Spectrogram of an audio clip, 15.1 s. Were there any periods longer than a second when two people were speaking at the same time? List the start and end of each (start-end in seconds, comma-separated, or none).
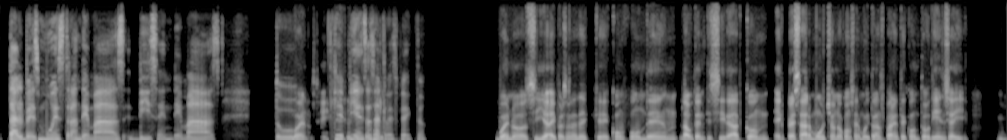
none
